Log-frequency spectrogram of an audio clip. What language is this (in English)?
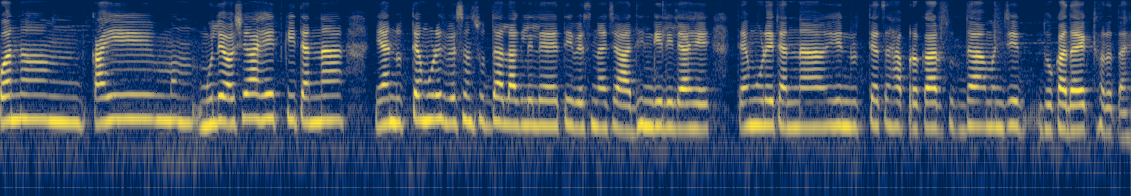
Marathi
